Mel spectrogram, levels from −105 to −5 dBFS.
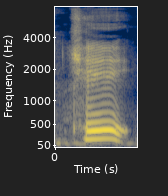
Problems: background conversations at intervals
